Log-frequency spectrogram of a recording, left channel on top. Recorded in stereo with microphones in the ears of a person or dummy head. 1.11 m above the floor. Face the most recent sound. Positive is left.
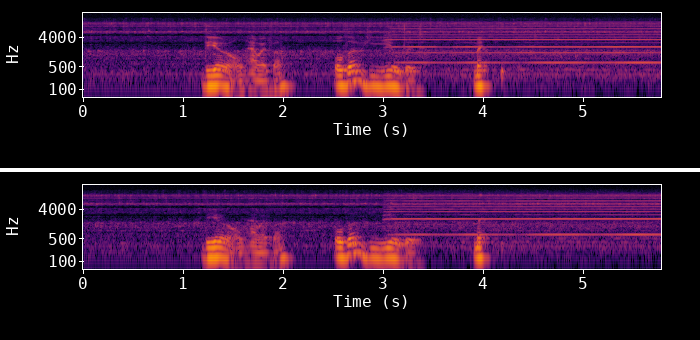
turn(degrees=-70)  # may be behind; listen again after turning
